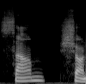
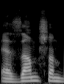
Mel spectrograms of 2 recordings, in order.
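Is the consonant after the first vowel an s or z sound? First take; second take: s; z. First: The consonant after the first vowel sounds like s. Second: The consonant after the first vowel sounds like z. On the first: The speaker calls it right. "এই যে স সাউন্ডটা পাচ্ছেন" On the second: The speaker calls it wrong. "তাহলে আমরা assumption বলার কোনো সুযোগ নাই"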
